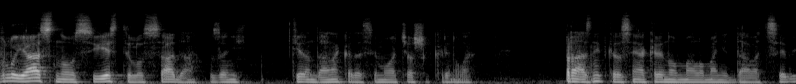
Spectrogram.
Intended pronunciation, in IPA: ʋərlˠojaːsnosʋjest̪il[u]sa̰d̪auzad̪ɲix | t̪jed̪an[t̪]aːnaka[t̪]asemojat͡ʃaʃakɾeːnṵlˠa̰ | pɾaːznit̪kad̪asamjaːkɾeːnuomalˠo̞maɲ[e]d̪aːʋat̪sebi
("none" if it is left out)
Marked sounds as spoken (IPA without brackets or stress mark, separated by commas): o, d̪, d̪, e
